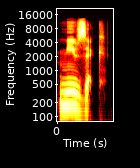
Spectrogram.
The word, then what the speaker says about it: music: You've got the word music. Hear that hard C at the end? It's a C- sound.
